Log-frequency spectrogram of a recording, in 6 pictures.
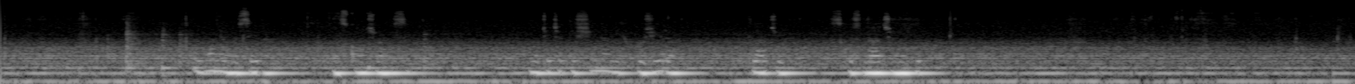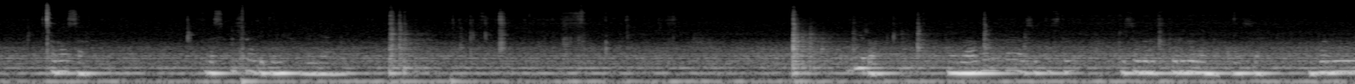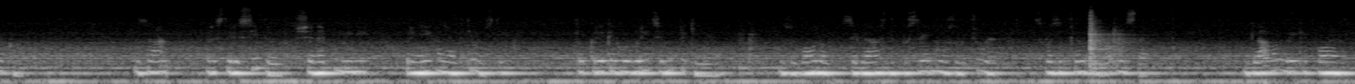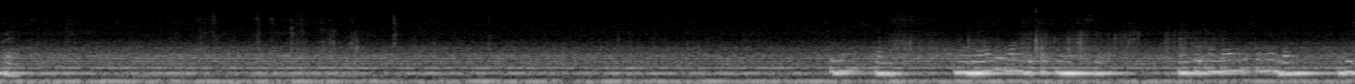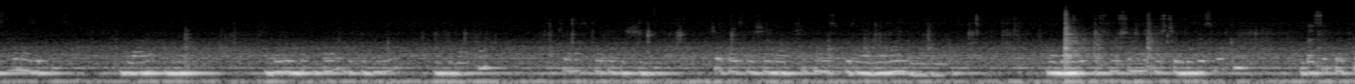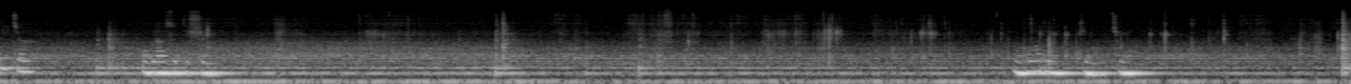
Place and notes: quarry, Marušići, Croatia - void voices - stony chambers of exploitation - borehole
winter, slow walk around while reading from strips of paper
